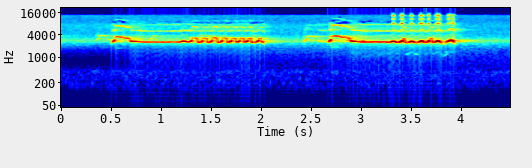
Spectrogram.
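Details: Food delivery at a black kite nest in Kurzeme, Latvia, on a live camera: two drawn-out whistled calls, each starting level then shaking into a fast, quavering trill for about a second, with a short gap between them.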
